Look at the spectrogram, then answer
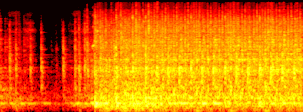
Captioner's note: engine starts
